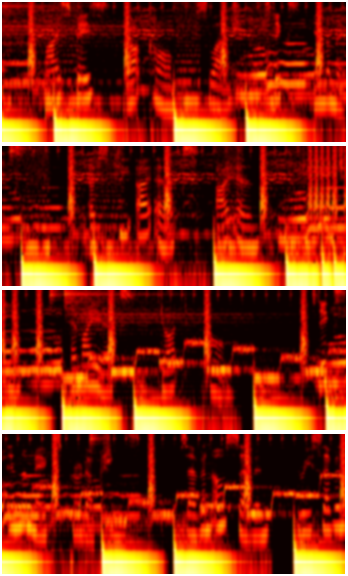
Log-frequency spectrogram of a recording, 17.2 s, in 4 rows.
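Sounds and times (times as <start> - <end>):
heartbeat: 0.0 - 1.3, 2.2 - 3.6, 4.6 - 5.8, 7.0 - 15.7, 16.6 - 17.1.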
